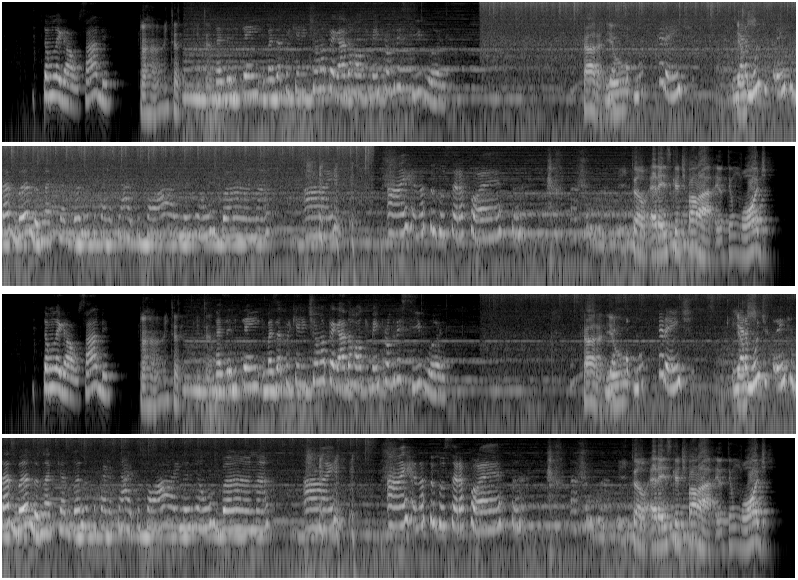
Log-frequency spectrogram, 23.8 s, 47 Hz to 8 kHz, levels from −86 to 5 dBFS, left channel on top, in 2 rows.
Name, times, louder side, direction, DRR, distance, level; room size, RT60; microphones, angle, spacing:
voice 1, 0.6-1.7 3.2-6.7 8.5-8.6 9.0-9.2 9.5-10.4 10.9-16.0 16.4-17.0 17.7-19.8 20.4-21.2, right 3 dB, 20° right, 0.7 m, -29 dB
voice 2, 2.1-3.3 8.2-8.4 8.7-9.4 11.0-11.3 16.5-17.2 17.6-17.8 20.1-20.7 21.1-23.4, equal, 5° left, 2.1 m, -30 dB
sound 1, 2.7-22.4, left 2 dB, 45° left, 3.0 m, -36 dB
sound 2, 7.2-17.5, left 14 dB, 60° left, 0.8 m, -39 dB
17.5 x 11.0 x 4.4 m
head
